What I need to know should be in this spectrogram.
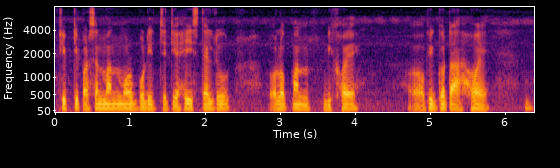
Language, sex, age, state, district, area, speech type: Assamese, male, 18-30, Assam, Goalpara, rural, spontaneous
